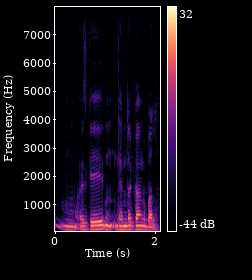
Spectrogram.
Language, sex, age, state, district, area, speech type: Kashmiri, male, 30-45, Jammu and Kashmir, Ganderbal, rural, spontaneous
